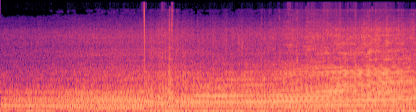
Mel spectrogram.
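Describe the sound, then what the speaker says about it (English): A small dirt bike engine revs loudly and close by, holding a steady buzzing drone that climbs slightly in pitch partway through, with no talk over it. "It's a little dirt bike, bro."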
